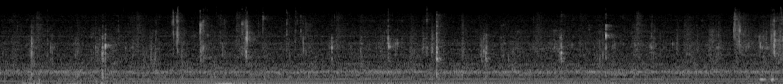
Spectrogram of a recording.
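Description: A person chewing a mouthful of food, with scattered soft clicks at irregular intervals over a steady low hum.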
